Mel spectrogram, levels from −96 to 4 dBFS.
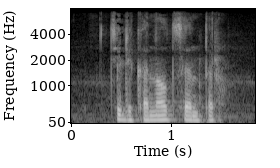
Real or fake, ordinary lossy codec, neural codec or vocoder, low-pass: real; AAC, 32 kbps; none; 7.2 kHz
